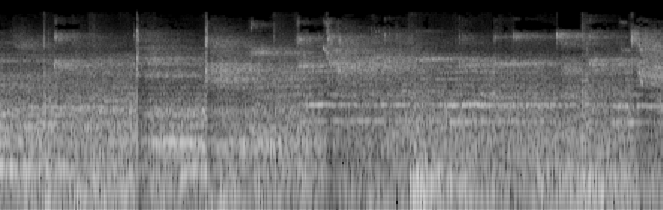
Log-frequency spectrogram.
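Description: Basketball game sounds in a large gym hall: the ball bouncing on the court with sharp echoing thuds, sneakers squeaking in short high squeals, and players calling out.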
